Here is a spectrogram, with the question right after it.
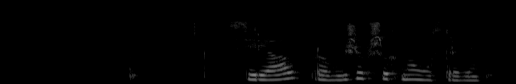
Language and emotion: Russian, neutral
